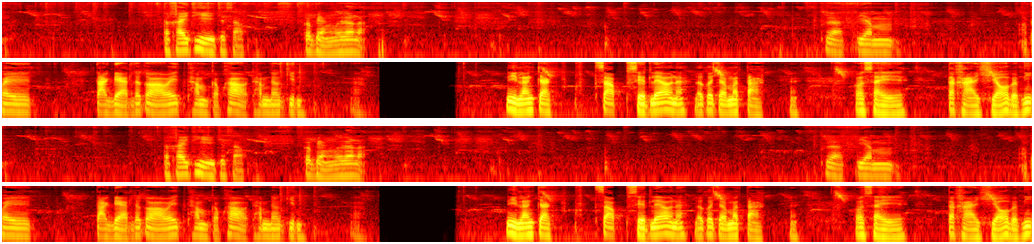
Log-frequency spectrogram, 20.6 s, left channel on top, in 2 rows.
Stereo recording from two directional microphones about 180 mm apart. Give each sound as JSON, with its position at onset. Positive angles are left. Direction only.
{"t": 1.5, "sound": "speech", "side_deg": 15}
{"t": 8.2, "sound": "speech", "side_deg": 5}
{"t": 10.2, "sound": "speech", "side_deg": -5}
{"t": 15.3, "sound": "speech", "side_deg": -15}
